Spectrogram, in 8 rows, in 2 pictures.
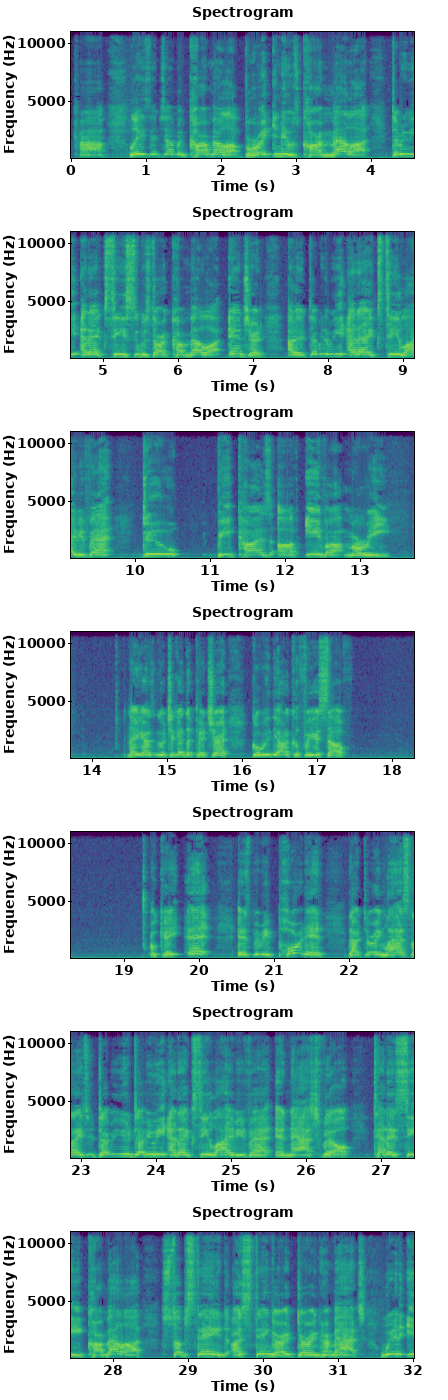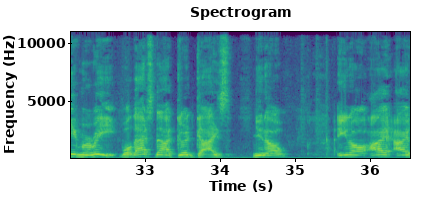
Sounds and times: Speech: 0.0s - 13.4s, 14.4s - 17.5s, 19.3s - 34.9s, 35.5s - 36.5s.

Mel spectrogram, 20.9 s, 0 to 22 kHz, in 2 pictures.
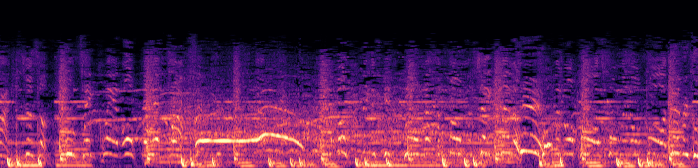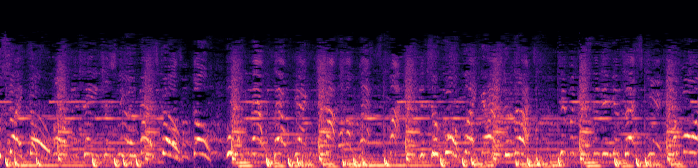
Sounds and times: Music: 0.0s - 20.9s.

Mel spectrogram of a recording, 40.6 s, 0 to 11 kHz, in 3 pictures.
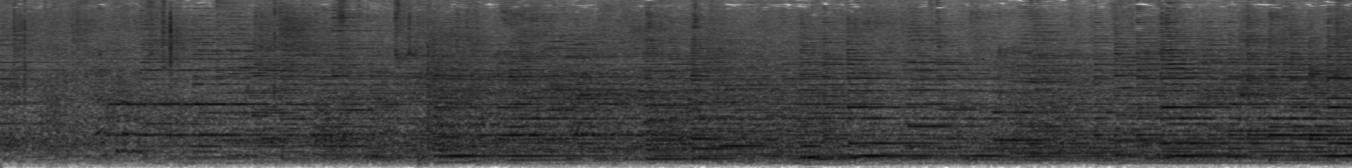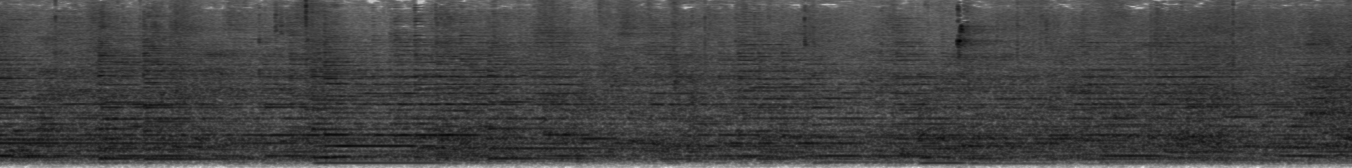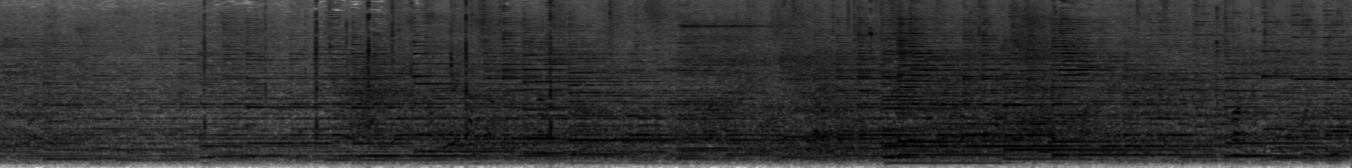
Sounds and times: Acoustic guitar: 0.0s - 40.5s
Speech: 0.0s - 40.5s.

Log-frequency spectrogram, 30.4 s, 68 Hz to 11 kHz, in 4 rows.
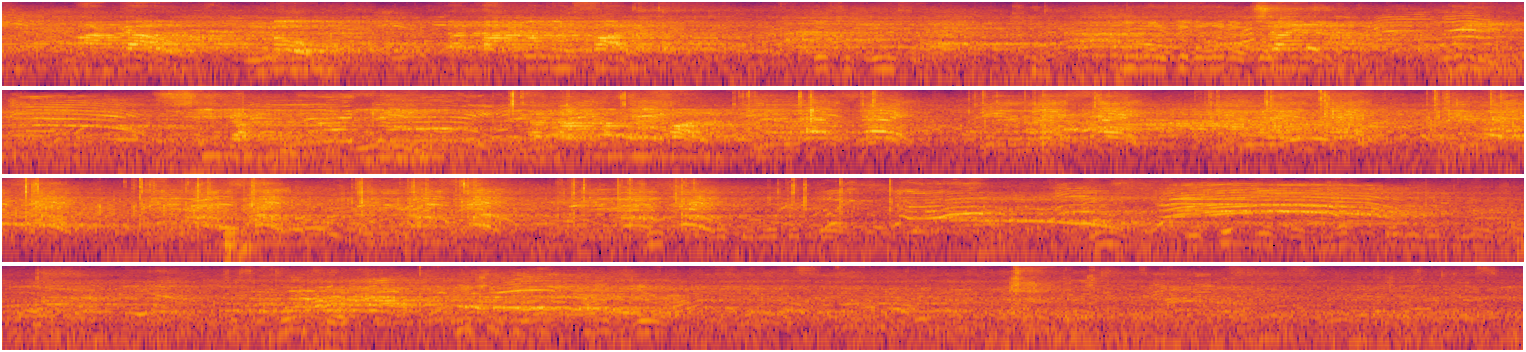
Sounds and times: Inside, large room or hall: 0.0s - 30.4s
Inside, public space: 0.0s - 30.4s
Male speech, man speaking: 0.3s - 3.4s, 4.0s - 4.8s, 5.5s - 7.7s, 8.4s - 11.6s, 20.5s - 26.3s.

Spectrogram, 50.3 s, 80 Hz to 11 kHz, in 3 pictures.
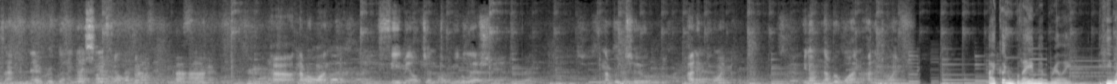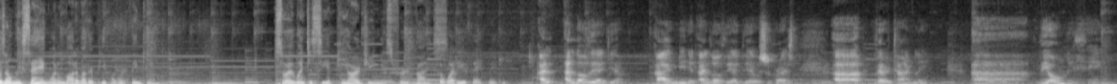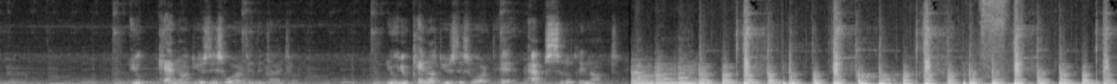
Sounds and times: Music: 0.0s - 50.2s
Speech: 14.8s - 19.2s, 20.9s - 28.4s, 39.4s - 42.8s.

